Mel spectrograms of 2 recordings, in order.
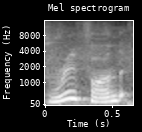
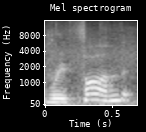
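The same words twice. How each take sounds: First: The stress is on the first syllable. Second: The stress is on the last syllable. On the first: The concept of a repayment. "estás hablando de un noun" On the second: The action of giving money back. "se refiere a la acción de regresar el dinero"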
